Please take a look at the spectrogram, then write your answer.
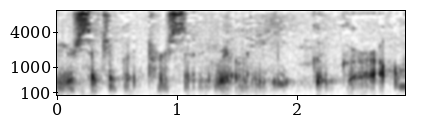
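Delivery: soft whispered encouragement; gentle whispered affirmation; whispered praise. Retold or imitated. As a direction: whisper kind words to her. Whispered affirmations during practice.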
